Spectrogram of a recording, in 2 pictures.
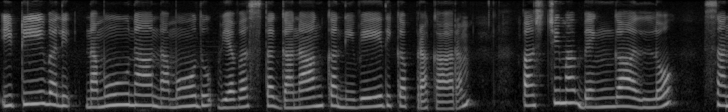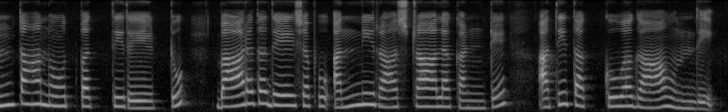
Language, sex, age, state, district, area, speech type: Telugu, female, 30-45, Andhra Pradesh, Krishna, urban, read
